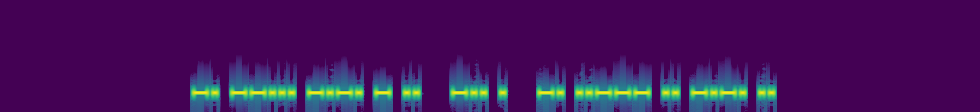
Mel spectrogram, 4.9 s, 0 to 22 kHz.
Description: Morse code, heard as a keyed tone, about 52 wpm, 700 Hz. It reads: N7CTI DE N2ICI
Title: USA Callsign DE Callsign - 5 Characters - 50wpm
